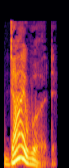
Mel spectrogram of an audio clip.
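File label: "dyewood", British English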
